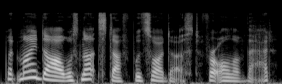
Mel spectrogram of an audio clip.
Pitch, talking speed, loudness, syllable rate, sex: 190 Hz, 255 wpm, -19 LUFS, 5.2 syllables/s, female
